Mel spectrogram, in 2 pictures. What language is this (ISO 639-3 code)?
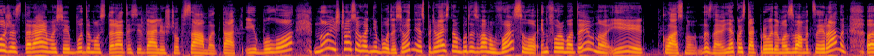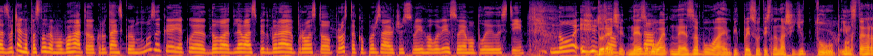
ukr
